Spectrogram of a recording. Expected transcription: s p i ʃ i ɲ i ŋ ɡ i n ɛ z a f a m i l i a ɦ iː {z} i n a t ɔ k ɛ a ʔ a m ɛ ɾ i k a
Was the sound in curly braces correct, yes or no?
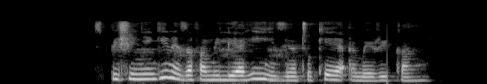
yes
